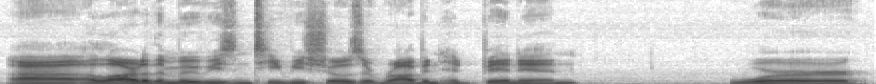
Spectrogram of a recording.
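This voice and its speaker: A man's voice: lowish voice, little pitch movement, moderate pace. A man co-hosting a casual podcast, chatting about a film in a loose, filler-heavy way. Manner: chatty, tangent-prone, lots of fillers. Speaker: podcast co-host. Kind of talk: casual movie review chat.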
